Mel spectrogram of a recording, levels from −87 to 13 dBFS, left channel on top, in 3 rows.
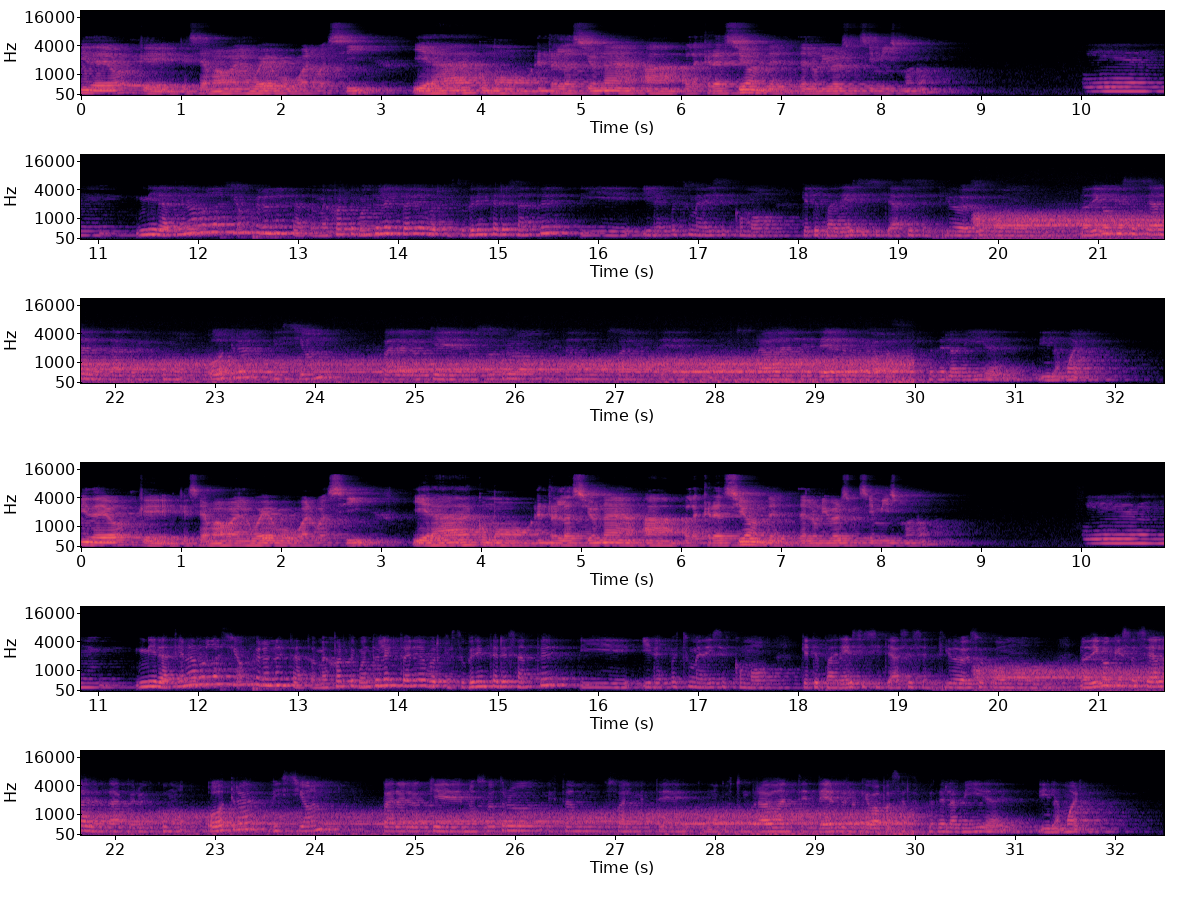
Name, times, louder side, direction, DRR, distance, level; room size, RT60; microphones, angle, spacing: voice 1, 0.0-8.5, right 2 dB, 40° right, 0 dB, 1.7 m, -28 dB
voice 2, 10.0-11.1 11.4-17.7 18.0-20.5 20.8-24.2 24.7-31.7, right 1 dB, 60° right, 1 dB, 1.6 m, -33 dB
sound 1, 19.7-30.0, left 3 dB, 75° left, 0.8 m, -33 dB
16.5 x 11.5 x 5.7 m, 1.4 s
head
